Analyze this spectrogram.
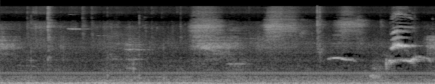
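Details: Tiny newborn kittens with their mother, five in the litter: after quiet rustling, a short faint squeak, then a brief burst of thin high mewing near the end, over a constant low hum.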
